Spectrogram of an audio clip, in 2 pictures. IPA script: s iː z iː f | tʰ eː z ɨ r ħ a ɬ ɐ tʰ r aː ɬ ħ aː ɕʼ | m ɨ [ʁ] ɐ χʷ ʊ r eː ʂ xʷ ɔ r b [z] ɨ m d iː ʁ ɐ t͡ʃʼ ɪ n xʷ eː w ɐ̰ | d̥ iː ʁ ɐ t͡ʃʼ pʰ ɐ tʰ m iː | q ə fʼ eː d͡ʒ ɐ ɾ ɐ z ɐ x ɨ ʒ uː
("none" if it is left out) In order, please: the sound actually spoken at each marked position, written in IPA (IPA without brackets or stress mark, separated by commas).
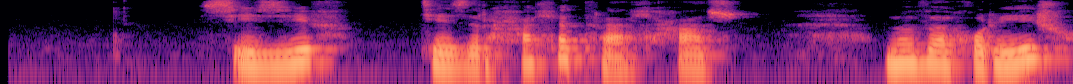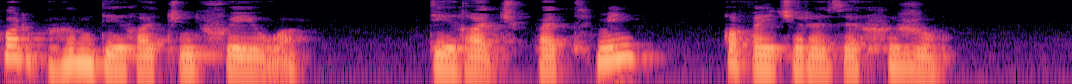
v, ɣ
